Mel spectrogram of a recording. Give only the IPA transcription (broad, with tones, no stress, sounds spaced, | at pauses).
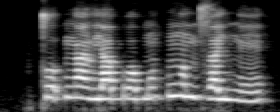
t̪ o˦ ʔ ŋ ã˥˧ l j a˦ b ɔ˧ b ɔ̃˦ k̚ ŋ ɔ̃˦ n d͡z a˧ j ŋ ẽ˨˦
